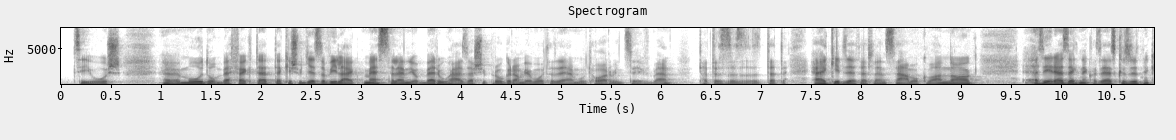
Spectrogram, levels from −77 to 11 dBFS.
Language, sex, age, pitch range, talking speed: Hungarian, male, 60-79, 110-135 Hz, 155 wpm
